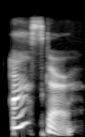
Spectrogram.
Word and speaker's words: ask her: The H often disappears. The K sound at the end of ask moves over. It sounds like asker. Let me demonstrate that. Instead of ask her, it becomes asker, like a person who asks questions.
